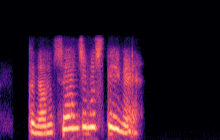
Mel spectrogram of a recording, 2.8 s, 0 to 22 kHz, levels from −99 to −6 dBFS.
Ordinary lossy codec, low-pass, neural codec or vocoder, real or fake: Opus, 16 kbps; 7.2 kHz; codec, 16 kHz, 1 kbps, FreqCodec, smaller model; fake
